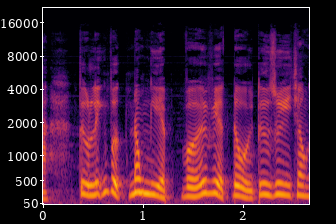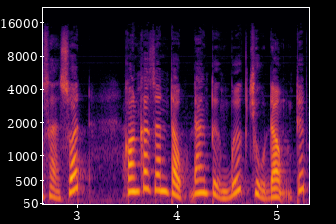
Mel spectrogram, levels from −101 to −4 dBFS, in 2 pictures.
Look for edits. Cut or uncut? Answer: cut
